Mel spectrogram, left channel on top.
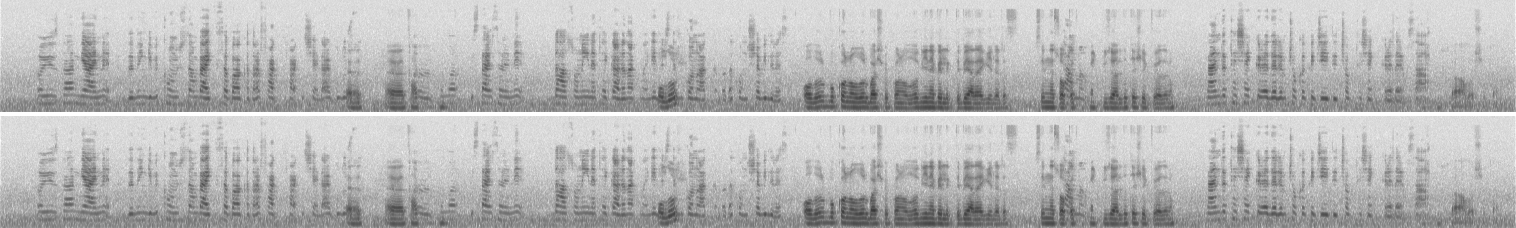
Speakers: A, on the left (about 25°); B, on the right (about 60°).
A: O yüzden yani dediğin gibi konuşsan belki sabaha kadar farklı farklı şeyler bulursun.
B: evet evet haklısın.
A: Ama ama istersen hani daha sonra yine tekrardan aklına gelirse
B: Olur
A: bu konu hakkında da konuşabiliriz.
B: olur bu konu olur başka konu olur yine birlikte bir araya geliriz. Seninle sohbet
A: Tamam.
B: etmek güzeldi teşekkür ederim.
A: Ben de teşekkür ederim. Çok akıcıydı. Çok teşekkür ederim. Sağ
B: Görüşürüz.
A: ol.
B: Sağ ol hoşça kal.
